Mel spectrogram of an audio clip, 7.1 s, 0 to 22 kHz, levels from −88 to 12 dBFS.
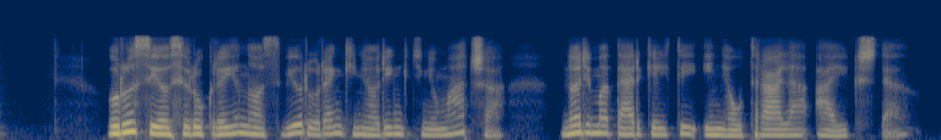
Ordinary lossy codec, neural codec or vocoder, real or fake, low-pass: MP3, 96 kbps; codec, 16 kHz, about 1 kbps, DyCAST, with the encoder's durations; fake; 7.2 kHz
